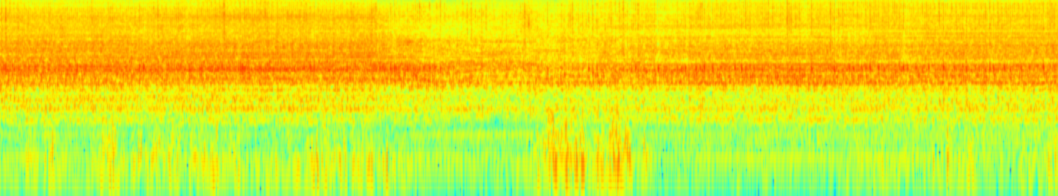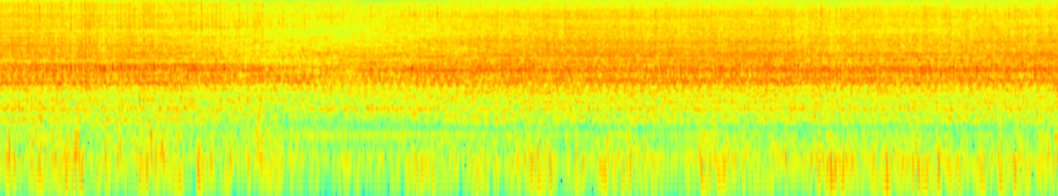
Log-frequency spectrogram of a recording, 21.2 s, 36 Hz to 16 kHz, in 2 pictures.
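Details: VAZ 2114, 1.5 8-valve petrol: cold-start idle with a fast uneven crackling tick about four a second near the cylinder head, which disappears once the engine warms up; cause unknown.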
